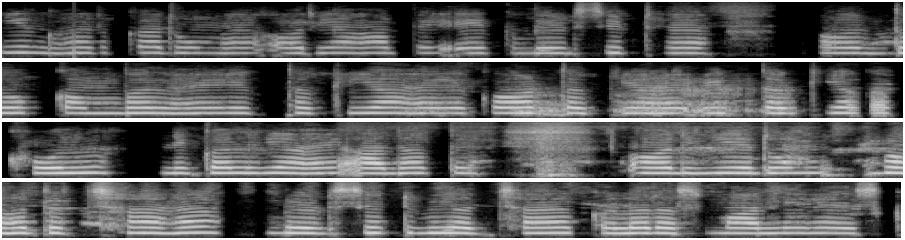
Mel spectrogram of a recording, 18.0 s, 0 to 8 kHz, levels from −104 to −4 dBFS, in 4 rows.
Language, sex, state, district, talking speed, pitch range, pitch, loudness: Hindi, female, Bihar, Gopalganj, 150 wpm, 275-285 Hz, 280 Hz, -29 LUFS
